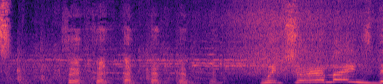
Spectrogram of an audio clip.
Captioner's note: Gordon Chuckles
